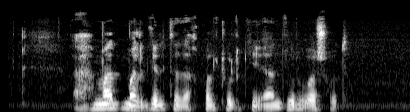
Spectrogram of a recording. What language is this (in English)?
Pashto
